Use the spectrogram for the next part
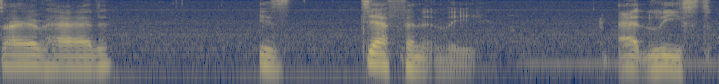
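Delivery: put-on embarrassed but measured young woman; flustered young lady wagering. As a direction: counter the wager haltingly, choosing each word.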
